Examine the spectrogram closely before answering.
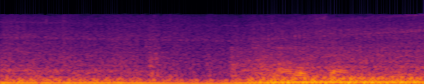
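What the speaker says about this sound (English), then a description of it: "I want to get back into driving terrain vehicles now" Terrain vehicle engine in SpinTires, a steady low droning hum whose pitch rises slightly toward the end, loud and close and continuous.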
